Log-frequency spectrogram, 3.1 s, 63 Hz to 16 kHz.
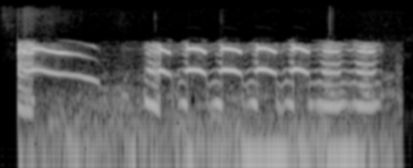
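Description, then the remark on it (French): A person loudly imitates a gull's cry, the 2023 winning cry of the seagull-cry world championship in Dunkerque, held at the Lycée Lamartine car park: a long descending wail followed by a rapid series of short, repeated yelping calls, clear, with low background noise beneath. “la 11e édition du championnat du monde du cri de la mouette est en cours”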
